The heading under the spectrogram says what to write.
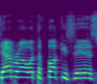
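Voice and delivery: put-on screaming. Retelling getting irritated at deborah over another elf: retelling own screaming. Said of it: "I start screaming".

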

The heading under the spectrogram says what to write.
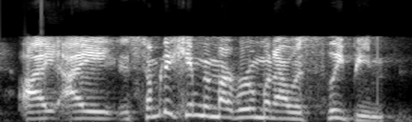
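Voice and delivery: plain

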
